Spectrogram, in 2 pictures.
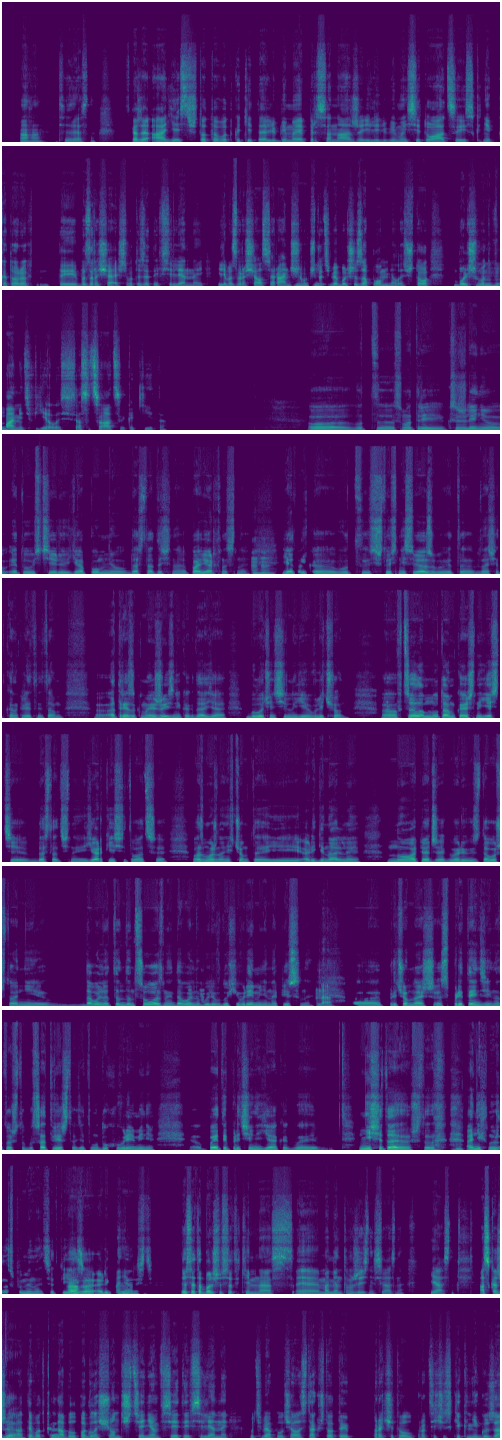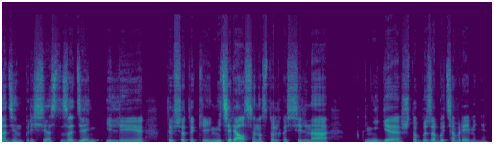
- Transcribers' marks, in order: laughing while speaking: "что"; other noise
- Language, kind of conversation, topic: Russian, podcast, Какая книга помогает тебе убежать от повседневности?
